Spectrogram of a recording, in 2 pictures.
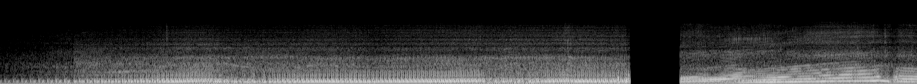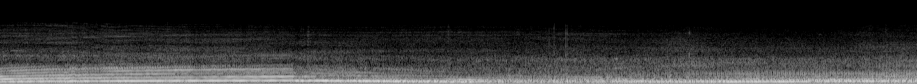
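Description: A motorcycle engine revs and rides close by, its note climbing and falling repeatedly as it accelerates past, loud and sustained with a brief cut in the middle.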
